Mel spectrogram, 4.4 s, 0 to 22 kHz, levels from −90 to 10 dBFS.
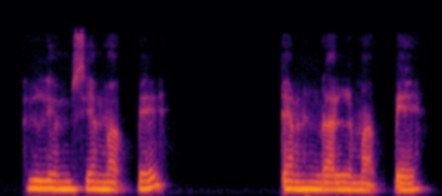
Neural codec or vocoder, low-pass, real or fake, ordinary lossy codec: codec, 24 kHz, 3 kbps, HILCodec; 10.8 kHz; fake; Opus, 32 kbps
